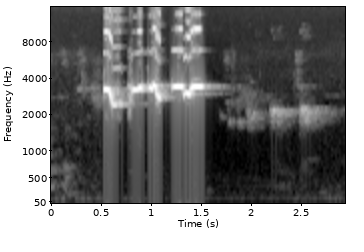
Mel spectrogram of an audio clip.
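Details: Orange-headed thrush singing in the morning: a loud burst of rapid warbled and whistled phrases around a sustained high note lasting about one second, followed by softer thin fading notes.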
